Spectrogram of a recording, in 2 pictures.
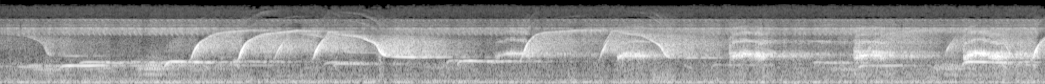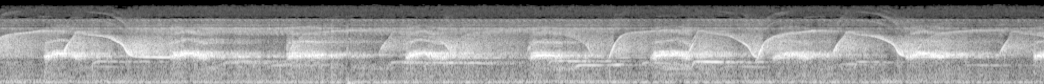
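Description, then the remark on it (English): Jungle birds screech over and over in rapid, arching rising-and-falling calls that overlap almost without pause, fairly loud, above a steady low background hum. No one speaks. “the trees here are in misery and the birds are in misery. I don't think they, they sing, they just screech in pain.”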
